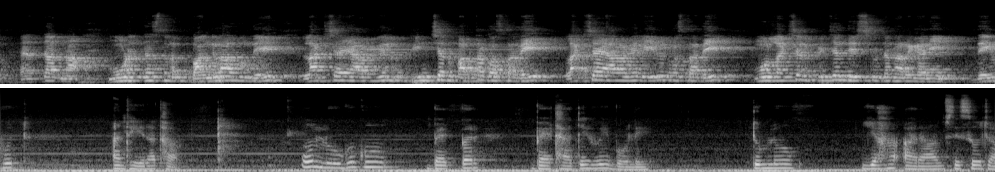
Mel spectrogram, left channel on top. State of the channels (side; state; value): both; different; correlation -0.01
